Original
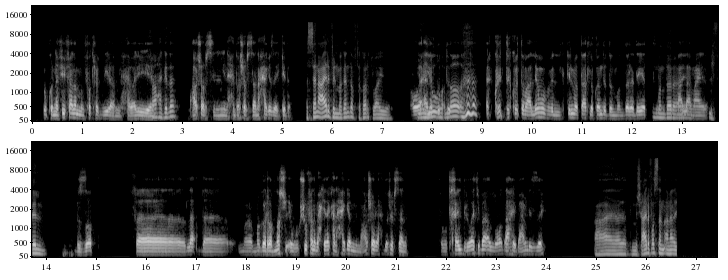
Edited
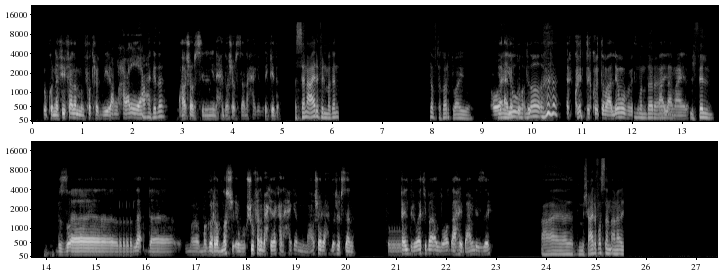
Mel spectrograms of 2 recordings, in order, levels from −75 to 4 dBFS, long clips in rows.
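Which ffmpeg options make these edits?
-filter_complex "[0:a]asplit=18[a][b][c][d][e][f][g][h][i][j][k][l][m][n][o][p][q][r];[a]atrim=end=1.584[s];[b]atrim=start=1.58:end=2.45,asetpts=PTS-STARTPTS,asetrate=59535,aresample=44100[t];[c]atrim=start=2.446:end=4.89,asetpts=PTS-STARTPTS,afade=t=out:st=1.194:d=1.25[u];[d]atrim=start=4.89:end=6.36,asetpts=PTS-STARTPTS,afade=t=in:d=0.004:c=hsin,afade=t=out:st=1.466:d=0.004:c=hsin,apad=pad_dur=1.83[v];[e]atrim=start=6.36:end=10.402,asetpts=PTS-STARTPTS,afade=t=in:d=0.004:c=hsin[w];[f]atrim=start=12.378:end=14.872[x];[g]atrim=start=15.838:end=16.822[y];[h]atrim=start=16.748:end=16.822[z];[i]atrim=start=16.748:end=16.822[aa];[j]atrim=start=16.748:end=16.822[ab];[k]atrim=start=16.748:end=19.99,asetpts=PTS-STARTPTS,afade=t=out:st=2.782:d=0.46:silence=0.266073[ac];[l]atrim=start=19.99:end=20.08,asetpts=PTS-STARTPTS,volume=-11.5dB[ad];[m]atrim=start=20.08:end=21.982,asetpts=PTS-STARTPTS,afade=t=in:d=0.46:silence=0.266073[ae];[n]atrim=start=21.928:end=21.982[af];[o]atrim=start=21.928:end=21.982[ag];[p]atrim=start=21.928:end=21.982[ah];[q]atrim=start=21.928:end=21.982[ai];[r]atrim=start=22.178[aj];[s][t]acrossfade=d=0.004:c1=hsin:c2=hsin[ak];[u][v][w]concat=n=3:v=0:a=1[al];[ak][al]acrossfade=d=0.004:c1=hsin:c2=hsin[am];[am][x]acrossfade=d=0.004:c1=hsin:c2=hsin[an];[an][y]acrossfade=d=0.004:c1=hsin:c2=hsin[ao];[ao][z]acrossfade=d=0.004:c1=hsin:c2=hsin[ap];[ap][aa]acrossfade=d=0.004:c1=hsin:c2=hsin[aq];[aq][ab]acrossfade=d=0.004:c1=hsin:c2=hsin[ar];[ac][ad][ae]concat=n=3:v=0:a=1[as];[ar][as]acrossfade=d=0.004:c1=hsin:c2=hsin[at];[at][af]acrossfade=d=0.004:c1=hsin:c2=hsin[au];[au][ag]acrossfade=d=0.004:c1=hsin:c2=hsin[av];[av][ah]acrossfade=d=0.004:c1=hsin:c2=hsin[aw];[aw][ai]acrossfade=d=0.004:c1=hsin:c2=hsin[ax];[ax][aj]acrossfade=d=0.004:c1=hsin:c2=hsin"

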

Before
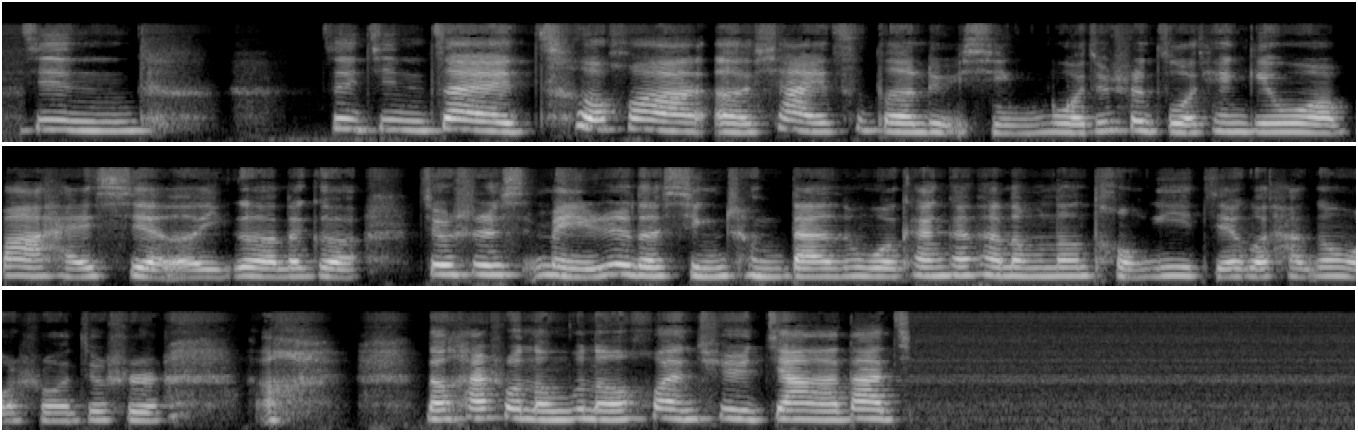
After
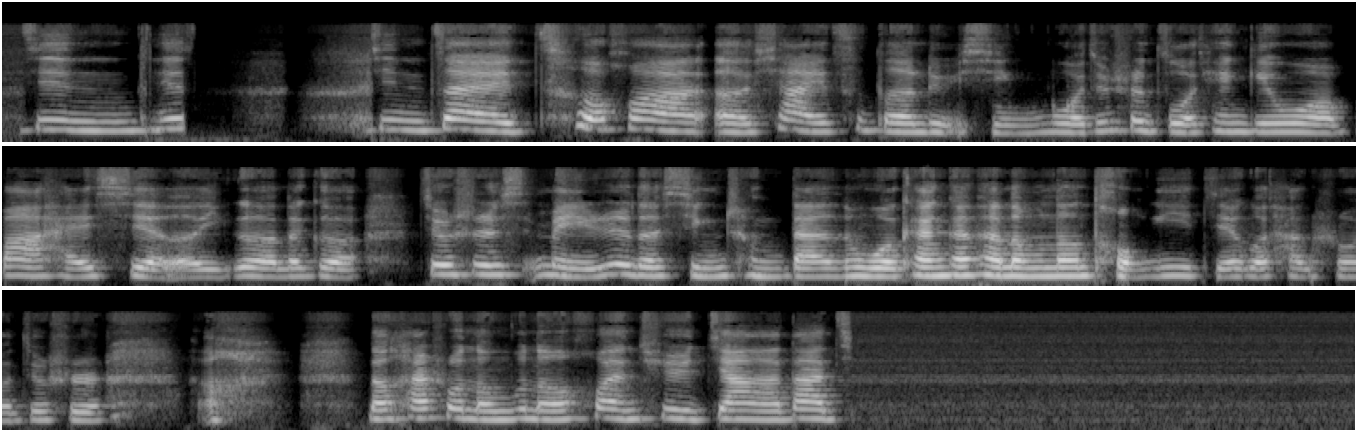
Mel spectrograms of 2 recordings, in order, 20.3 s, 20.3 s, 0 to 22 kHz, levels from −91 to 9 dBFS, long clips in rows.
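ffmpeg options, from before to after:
-filter_complex "[0:a]asplit=6[a][b][c][d][e][f];[a]atrim=end=0.722[g];[b]atrim=start=0.718:end=1.852,asetpts=PTS-STARTPTS,areverse[h];[c]atrim=start=1.848:end=10.992[i];[d]atrim=start=10.988:end=12.402,asetpts=PTS-STARTPTS,volume=7.5dB[j];[e]atrim=start=12.398:end=13.322[k];[f]atrim=start=13.608[l];[g][h]acrossfade=d=0.004:c1=hsin:c2=hsin[m];[m][i]acrossfade=d=0.004:c1=hsin:c2=hsin[n];[n][j]acrossfade=d=0.004:c1=hsin:c2=hsin[o];[o][k]acrossfade=d=0.004:c1=hsin:c2=hsin[p];[p][l]acrossfade=d=0.004:c1=hsin:c2=hsin"

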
